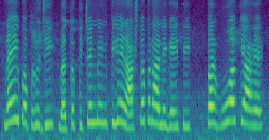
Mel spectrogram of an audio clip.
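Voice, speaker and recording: A woman's voice: very high-pitched, a little fast, pitched above the performer's own voice. A woman voicing a meek young female bird, a dutiful wife who speaks politely and pleads, in a cartoon story. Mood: pleading. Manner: polite, pleading, eager to please.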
